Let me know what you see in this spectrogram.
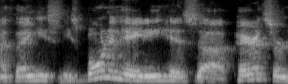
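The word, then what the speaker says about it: Haïti: at uh born in haiti correct uh i iet is how you pronounce that uh with a french accent oh yeah uh john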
